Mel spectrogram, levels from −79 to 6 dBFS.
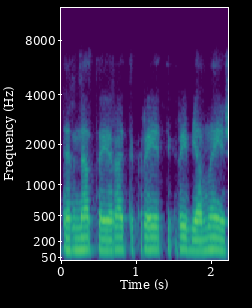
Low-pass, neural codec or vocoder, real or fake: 10.8 kHz; none; real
